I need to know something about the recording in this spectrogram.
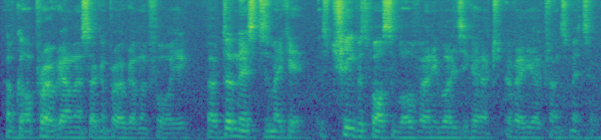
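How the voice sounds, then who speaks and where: A middle-aged man giving a casual, informal product demonstration in a small indoor workshop, explaining haltingly and repeating words for emphasis. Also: fairly low pitch, level tone. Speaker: electronics builder presenting their own product. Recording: clear background noise in a room.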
